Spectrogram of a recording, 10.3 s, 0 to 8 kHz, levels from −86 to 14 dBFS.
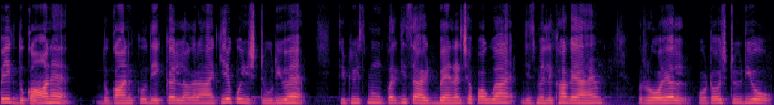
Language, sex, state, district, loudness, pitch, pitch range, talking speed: Hindi, female, Uttar Pradesh, Budaun, -26 LUFS, 215 Hz, 200-225 Hz, 185 wpm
